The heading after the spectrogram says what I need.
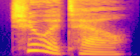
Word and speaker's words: Chiwetel: Chiwetel. It's pronounced Chiwetel. But most people call me Chi.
